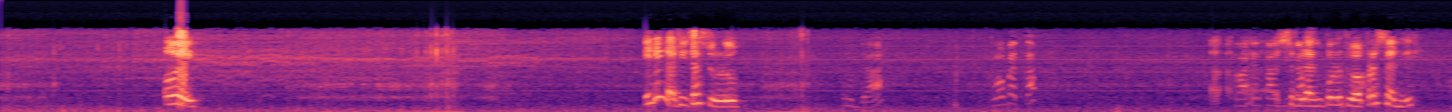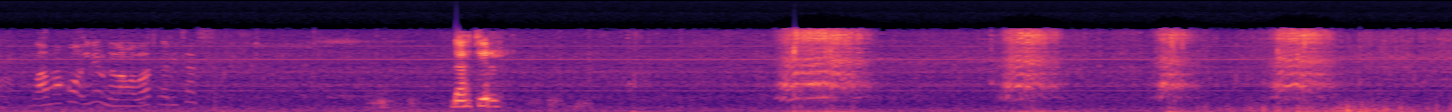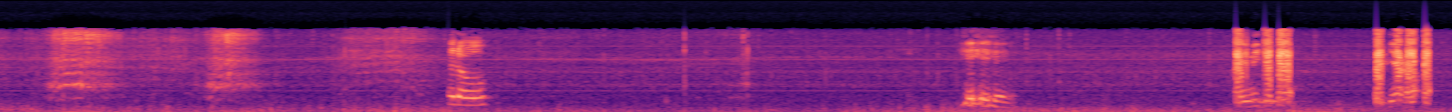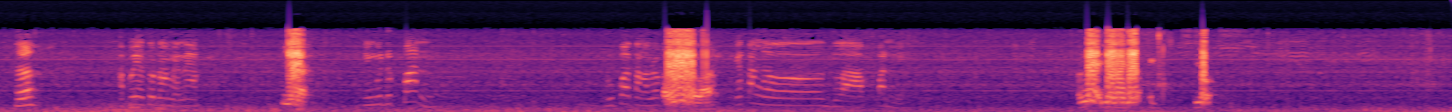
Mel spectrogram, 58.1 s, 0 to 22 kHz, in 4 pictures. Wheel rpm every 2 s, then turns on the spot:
0, 10, 10, 0, 0, 0, 0, 0, 0, 0, 0, 40, 10, 20, 20, 10, 0, 0, 10, 0, 0, 0, 0, 0, 0, 0, 0, 0, 0.
2-6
